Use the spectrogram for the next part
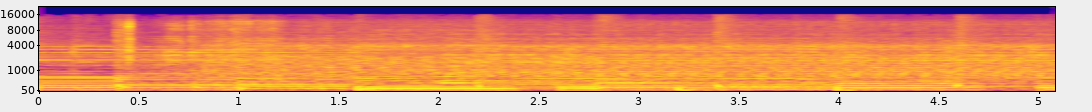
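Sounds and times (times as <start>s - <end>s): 
school bus engine idling: 0.1s - 5.0s.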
